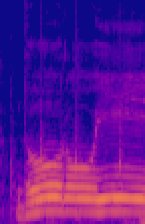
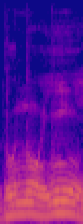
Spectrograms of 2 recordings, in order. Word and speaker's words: 누누이: 누누이 해서 누루이 이렇게 발음이 나기는 납니다. 물론 이제 정확한 발음은 때는 루를 낼 필요가 없는 거죠. 누누이 이렇게 해서 내면 되는 거죠.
